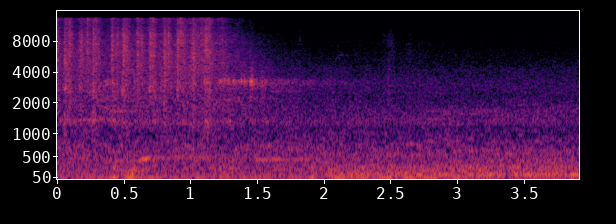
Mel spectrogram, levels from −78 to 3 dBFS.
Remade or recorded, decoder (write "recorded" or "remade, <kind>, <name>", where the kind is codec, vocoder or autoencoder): recorded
